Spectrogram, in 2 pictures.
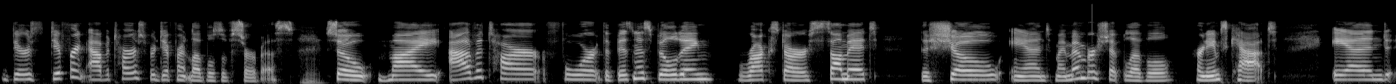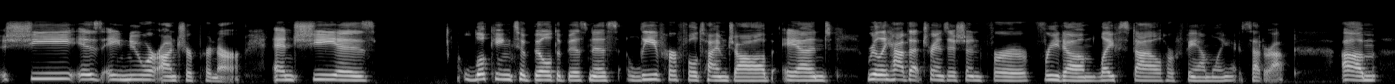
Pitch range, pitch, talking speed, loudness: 190-230 Hz, 210 Hz, 120 wpm, -19 LUFS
